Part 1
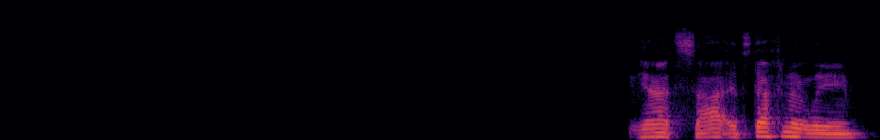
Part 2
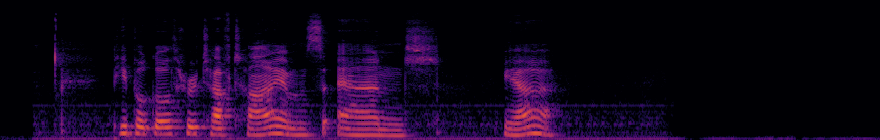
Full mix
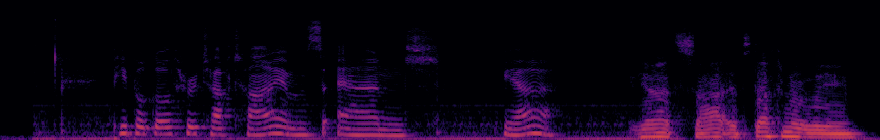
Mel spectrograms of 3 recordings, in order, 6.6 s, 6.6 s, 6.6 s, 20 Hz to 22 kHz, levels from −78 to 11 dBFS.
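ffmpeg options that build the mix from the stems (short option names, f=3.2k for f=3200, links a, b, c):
-filter_complex "[0:a]asoftclip=type=tanh:threshold=-21dB,volume=-9.5dB[a];[1:a]lowshelf=f=160:g=4,acompressor=threshold=-48dB:ratio=1.5,volume=-6dB[b];[a][b]amix=inputs=2:normalize=0,lowshelf=f=290:g=11"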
